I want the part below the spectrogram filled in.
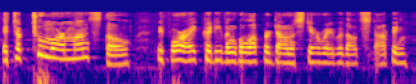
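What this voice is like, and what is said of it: Damaged, strained voice. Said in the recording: “my throat and lungs are permanently damaged due to the longevity of my illness, which you can probably hear in my voice”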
